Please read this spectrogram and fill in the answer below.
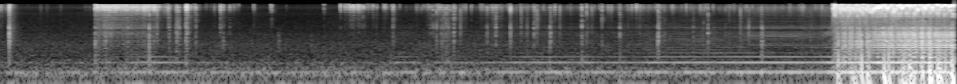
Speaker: That capacitor is shorted, alright. You can hear it crackling.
